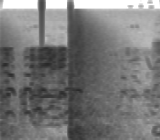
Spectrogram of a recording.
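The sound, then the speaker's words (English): A flock of geese honk in a quick series of nasal calls during a goose hunt, interrupted midway by a sudden loud, sharp burst that fades out, with a last honk near the end. “He killed two geese before his partners even had a chance to snug down their caps.”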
